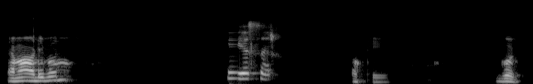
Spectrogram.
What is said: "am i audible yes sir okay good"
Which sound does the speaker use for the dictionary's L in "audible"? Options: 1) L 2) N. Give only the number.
2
